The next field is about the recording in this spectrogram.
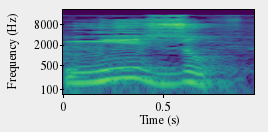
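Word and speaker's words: maison: اس كي يكون في وسط دو فوايل ينقرا ز. ينطق ز ماشي اس وانما ز. قلنا ميزو.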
